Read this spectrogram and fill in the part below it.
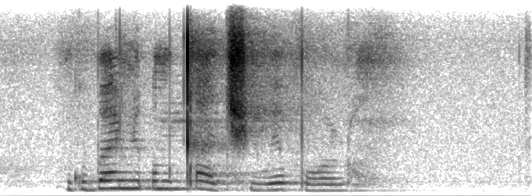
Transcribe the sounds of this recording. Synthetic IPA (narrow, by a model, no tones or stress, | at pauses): ŋɡʱʼuɓaniʔum̩ǃat͡ʃʰiwɛb̥ʱɔːlɔ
